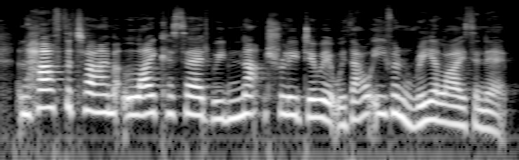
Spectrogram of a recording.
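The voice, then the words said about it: Teesside English accent. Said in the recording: “my dodgy Teesside accent”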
